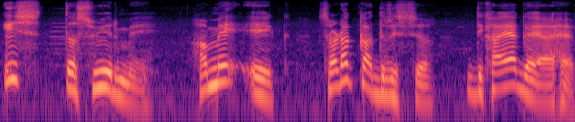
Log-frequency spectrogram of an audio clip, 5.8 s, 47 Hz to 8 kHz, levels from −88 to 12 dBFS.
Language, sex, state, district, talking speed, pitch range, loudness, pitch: Hindi, male, Himachal Pradesh, Shimla, 115 wpm, 135-220 Hz, -15 LUFS, 165 Hz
